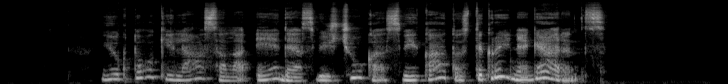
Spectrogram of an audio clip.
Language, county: Lithuanian, Kaunas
